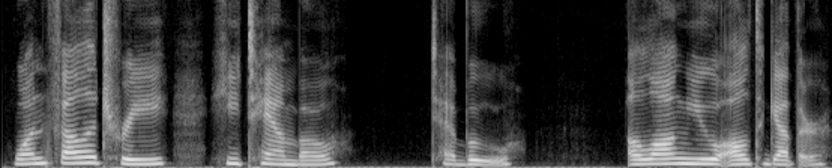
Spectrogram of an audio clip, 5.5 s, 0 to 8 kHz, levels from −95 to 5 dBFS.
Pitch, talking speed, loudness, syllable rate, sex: 220 Hz, 95 wpm, -15 LUFS, 4.7 syllables/s, female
